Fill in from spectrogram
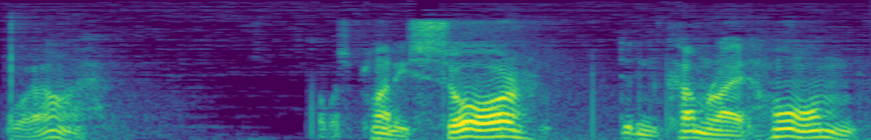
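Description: An actor playing a defensive, hot-headed young trapper in a 1950s radio drama. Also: male voice, medium pitch, big pitch swings, slow pace, darkish tone, breathy edge, exaggerated voice. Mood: agitated. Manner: defensive, agitated. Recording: dull old radio broadcast.

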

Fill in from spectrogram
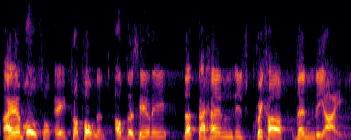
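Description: A flowery snake-oil doctor. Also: male voice, animated, moderate pace, slightly rough, exaggerated voice. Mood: grandiose. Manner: grandiose, flowery pitchman patter. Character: smooth-talking swindling medicine-show doctor. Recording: dull old radio recording with long reverb.

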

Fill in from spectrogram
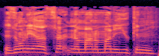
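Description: Male radio contributor, high and sharp, dry sound, informal news talk. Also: fairly even intonation, fairly quick, smooth, dry recording. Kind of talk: informal news discussion in Spanish with some English.

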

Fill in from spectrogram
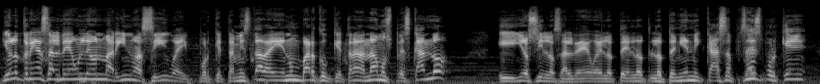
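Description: Bright, lively Mexican man hosting a comedy radio show. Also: high voice, fast talker, faint music behind. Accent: Mexican Spanish. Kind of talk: joking radio banter.

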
